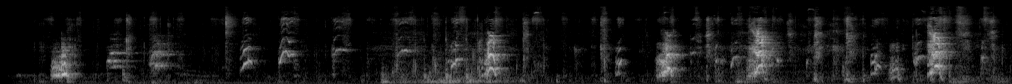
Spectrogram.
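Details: Female Pomeranian (Volpino di Pomerania/Spitz) puppies give high-pitched yapping, short sharp yips and squeaky little barks at irregular intervals, sometimes overlapping as if several pups call together.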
